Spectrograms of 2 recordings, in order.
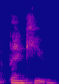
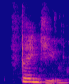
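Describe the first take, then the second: First: Barely voiced, mouthed thanks; mother gorilla silently mouths thanks to Bob. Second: Said in the usual way. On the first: A narrator's reading. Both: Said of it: "Jody mouths to me".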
